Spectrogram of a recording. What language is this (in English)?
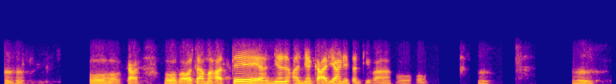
Sanskrit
